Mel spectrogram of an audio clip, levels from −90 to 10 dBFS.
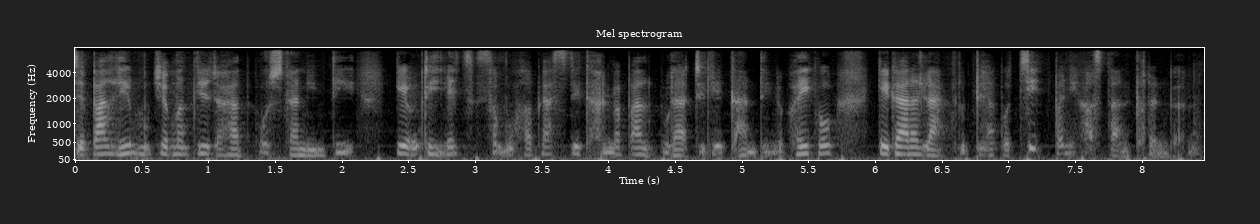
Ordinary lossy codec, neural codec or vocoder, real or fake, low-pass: none; codec, 16 kHz, 1 kbps, FunCodec, trained on LibriTTS, 50 frames a second; fake; 7.2 kHz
